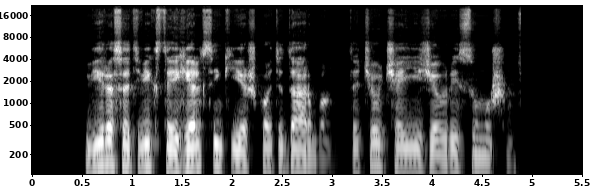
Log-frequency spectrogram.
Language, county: Lithuanian, Klaipėda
